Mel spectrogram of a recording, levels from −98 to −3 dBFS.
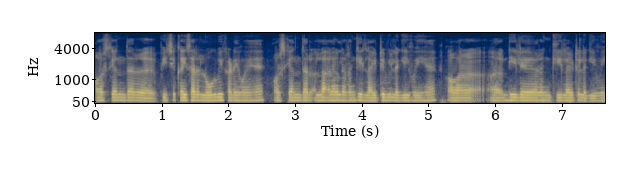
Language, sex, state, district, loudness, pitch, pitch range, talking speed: Hindi, male, Uttar Pradesh, Etah, -24 LUFS, 120 Hz, 115-125 Hz, 260 wpm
